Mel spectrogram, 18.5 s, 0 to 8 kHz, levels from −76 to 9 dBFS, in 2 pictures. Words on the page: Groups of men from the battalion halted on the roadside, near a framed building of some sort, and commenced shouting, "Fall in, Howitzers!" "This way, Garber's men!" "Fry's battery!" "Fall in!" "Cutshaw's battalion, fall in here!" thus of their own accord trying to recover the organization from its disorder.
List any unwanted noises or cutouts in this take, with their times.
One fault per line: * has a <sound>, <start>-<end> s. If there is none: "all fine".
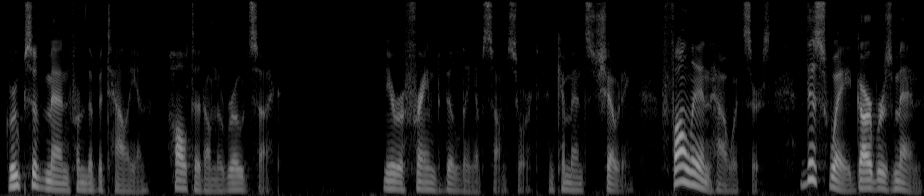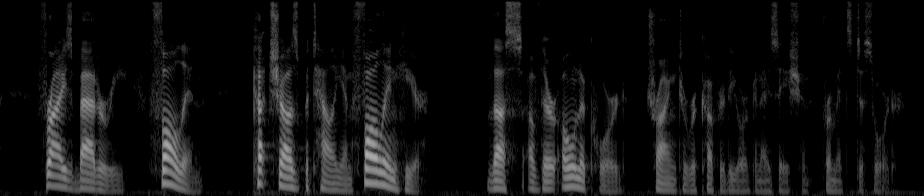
all fine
